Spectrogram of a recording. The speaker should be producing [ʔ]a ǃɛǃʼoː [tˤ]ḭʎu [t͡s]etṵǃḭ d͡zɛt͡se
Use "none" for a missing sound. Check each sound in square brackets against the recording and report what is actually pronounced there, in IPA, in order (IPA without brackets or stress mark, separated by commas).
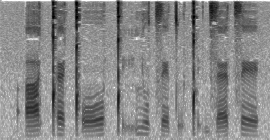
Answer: ʔ, ǃ, t͡s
